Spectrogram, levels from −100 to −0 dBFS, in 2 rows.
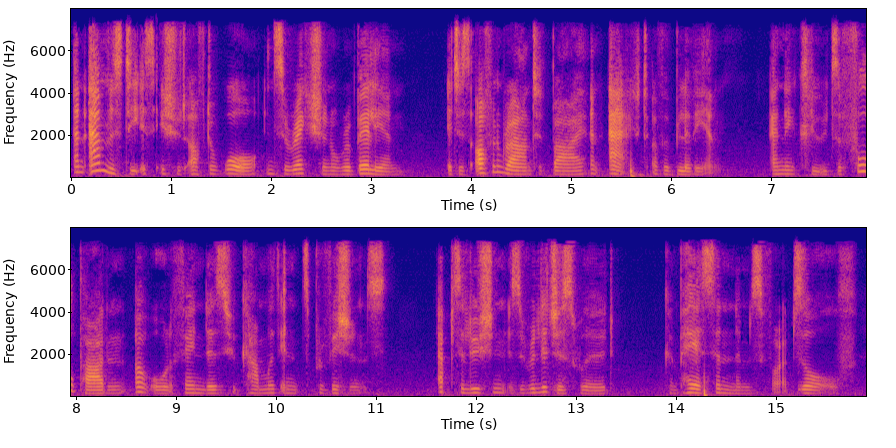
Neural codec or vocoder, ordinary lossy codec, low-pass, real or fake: codec, 16 kHz in and 24 kHz out, 1 kbps, XY-Tokenizer; AAC, 48 kbps; 7.2 kHz; fake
